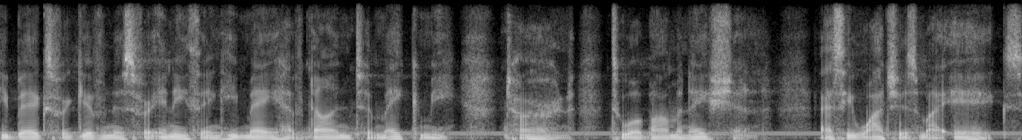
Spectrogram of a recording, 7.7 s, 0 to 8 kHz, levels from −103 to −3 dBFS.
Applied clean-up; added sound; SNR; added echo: none; Telephone; 19 dB; none.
